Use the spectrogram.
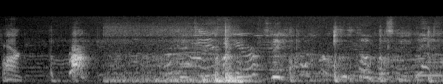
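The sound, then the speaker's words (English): A dog barks in a film scene, giving a few short, sharp barks and yips over a busy soundtrack. Voices talk through much of it. “I think that's a dog from Married with Children.”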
